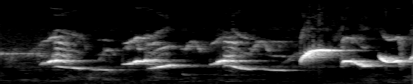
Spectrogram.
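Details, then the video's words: Prinia (burung poci), a contest bird bathed each night; repeated bursts of high chirps ending in downward-sliding whistled slurs, about four phrases in three seconds, with a faint voice low in the background. "Suara Burung Poci"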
